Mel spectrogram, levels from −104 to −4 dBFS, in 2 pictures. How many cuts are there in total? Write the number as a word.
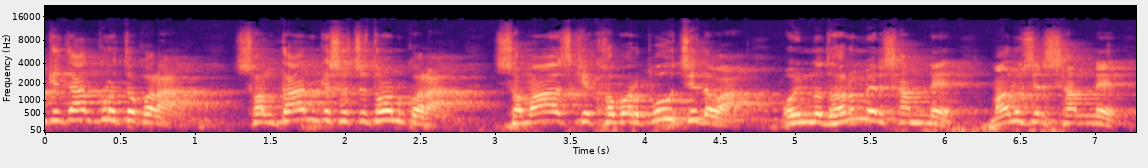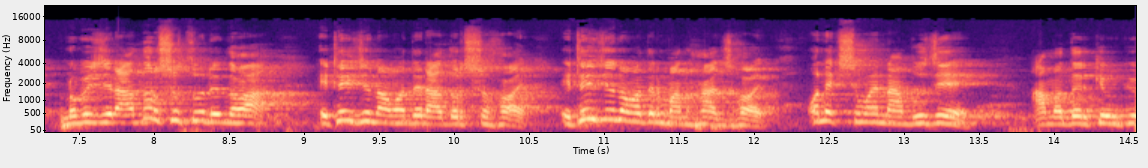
one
